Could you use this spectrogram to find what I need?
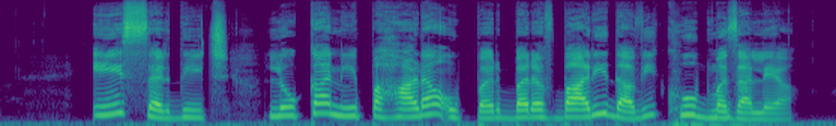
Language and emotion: Punjabi, neutral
